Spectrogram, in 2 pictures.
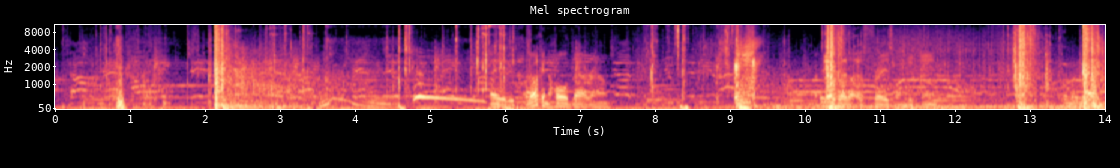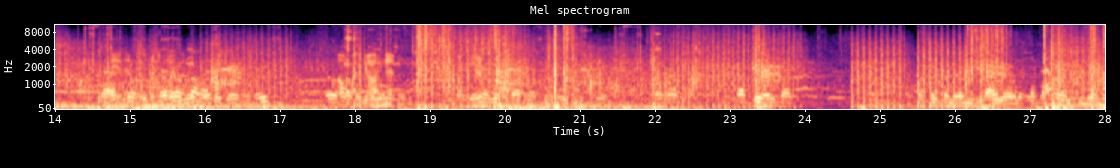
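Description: Gunshots crack sharply, one at a time.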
